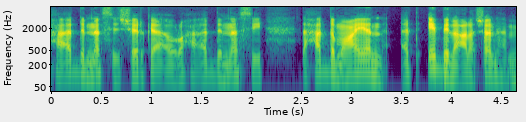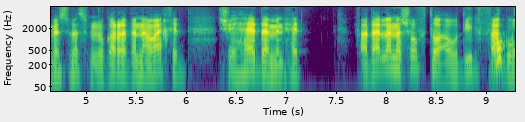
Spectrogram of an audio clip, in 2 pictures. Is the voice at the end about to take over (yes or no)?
yes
